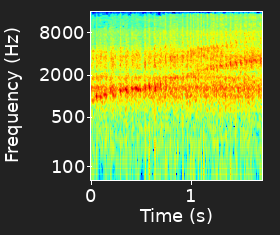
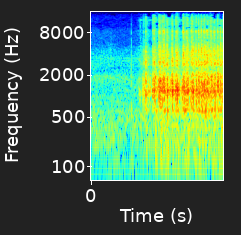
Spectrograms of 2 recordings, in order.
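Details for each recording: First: Traxxas Stampede RC truck with stock sensorless brushless motor, a smooth whine climbing quickly and holding high before spinning down, no grinding or cogging; very fast at speed though it severely cogs at low throttle, as the ESC cannot sense rotor position. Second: Stampede RC truck with sensorless brushless motor at crawl throttle: rough rattling clatter with a buzzing whine, then lurches like a popped clutch; motor cogging at low speed.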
